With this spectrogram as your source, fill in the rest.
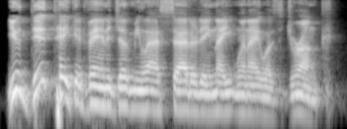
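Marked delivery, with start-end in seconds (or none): none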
